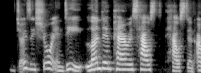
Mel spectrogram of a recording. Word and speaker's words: Houston Street: There actually is a street in New York called Houston, and some people say Houston Street, but it's pronounced Houston.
